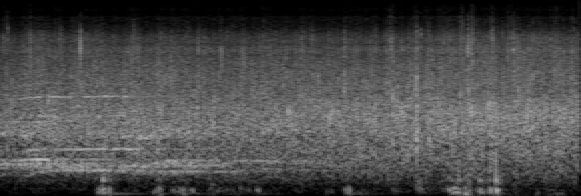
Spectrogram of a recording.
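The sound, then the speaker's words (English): A burst of applause from a group, many hands clapping in a dense, steady wash that holds evenly for several seconds with no voices standing out. “Clap your hands for software”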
